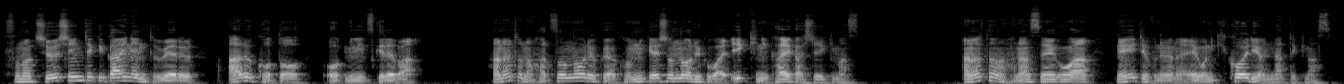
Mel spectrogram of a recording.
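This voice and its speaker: A man's voice: lowish voice, sing-song, fairly quick. A man presenting a scripted audio lecture for English learners, persuasive and emphatic, speaking straight to the listener.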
